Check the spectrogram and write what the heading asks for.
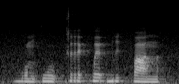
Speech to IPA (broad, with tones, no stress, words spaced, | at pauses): bo˨˩mkwu˨˩ʔkre˦˥k̚ we˥˩ʔbiː˦˥k̚fa˧n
